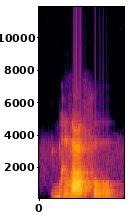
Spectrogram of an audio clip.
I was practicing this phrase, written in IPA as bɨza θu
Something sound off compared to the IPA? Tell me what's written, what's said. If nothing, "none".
z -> ð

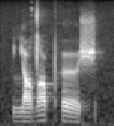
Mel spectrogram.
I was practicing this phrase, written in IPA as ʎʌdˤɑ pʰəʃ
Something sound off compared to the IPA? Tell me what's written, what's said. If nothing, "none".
ɑ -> ʌ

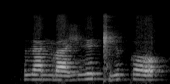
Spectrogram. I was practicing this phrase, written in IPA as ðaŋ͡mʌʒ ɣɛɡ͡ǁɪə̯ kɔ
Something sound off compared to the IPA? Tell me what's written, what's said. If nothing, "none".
ʌ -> a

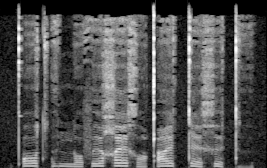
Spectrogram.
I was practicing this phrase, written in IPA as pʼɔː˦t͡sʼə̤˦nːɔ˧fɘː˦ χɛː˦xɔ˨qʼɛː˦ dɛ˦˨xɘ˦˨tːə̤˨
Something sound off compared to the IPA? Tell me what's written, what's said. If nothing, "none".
d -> tː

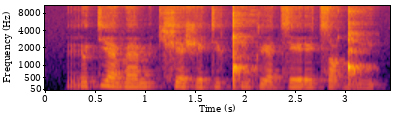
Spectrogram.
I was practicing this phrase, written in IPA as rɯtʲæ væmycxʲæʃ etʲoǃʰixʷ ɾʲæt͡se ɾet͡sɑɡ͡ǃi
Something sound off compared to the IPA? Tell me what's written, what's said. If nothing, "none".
none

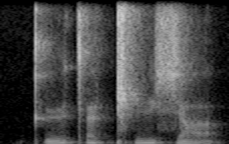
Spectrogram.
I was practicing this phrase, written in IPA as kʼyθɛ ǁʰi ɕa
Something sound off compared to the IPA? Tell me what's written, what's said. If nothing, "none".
θ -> tʼ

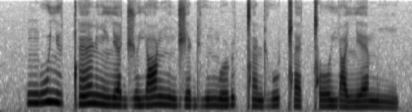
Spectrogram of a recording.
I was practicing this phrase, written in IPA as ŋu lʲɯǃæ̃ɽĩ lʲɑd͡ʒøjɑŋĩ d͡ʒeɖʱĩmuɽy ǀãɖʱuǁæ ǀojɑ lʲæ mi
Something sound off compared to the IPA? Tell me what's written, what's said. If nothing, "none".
ã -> æ̃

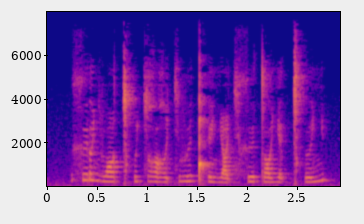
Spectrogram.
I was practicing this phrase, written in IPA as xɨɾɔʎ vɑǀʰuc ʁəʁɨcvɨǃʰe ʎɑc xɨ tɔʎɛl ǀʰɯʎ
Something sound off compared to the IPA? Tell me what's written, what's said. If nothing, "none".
none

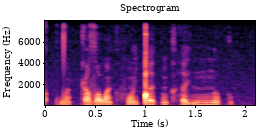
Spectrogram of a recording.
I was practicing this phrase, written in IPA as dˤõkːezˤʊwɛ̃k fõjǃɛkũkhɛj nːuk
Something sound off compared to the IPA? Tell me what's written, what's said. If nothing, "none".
none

